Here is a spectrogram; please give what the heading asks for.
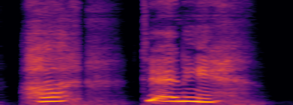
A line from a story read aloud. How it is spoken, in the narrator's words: Anne moaned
